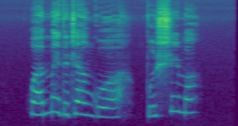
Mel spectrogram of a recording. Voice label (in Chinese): 胜利, BattleCry; ycrpg; 薇薇安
